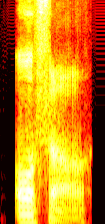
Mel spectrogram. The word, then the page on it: awful: British English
